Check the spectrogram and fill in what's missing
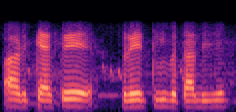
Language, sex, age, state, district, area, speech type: Urdu, female, 45-60, Bihar, Supaul, rural, conversation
